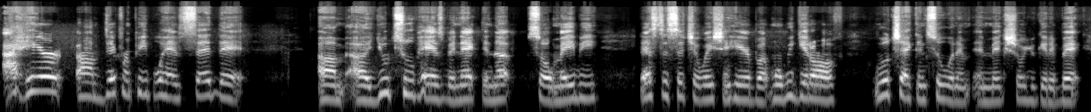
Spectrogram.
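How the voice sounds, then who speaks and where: A woman co-hosting a livestream who is hoarse and losing her voice, explaining her views in a measured way during casual gossip chat. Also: mid-range voice, fairly even intonation, no room sound. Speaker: livestream co-host.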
